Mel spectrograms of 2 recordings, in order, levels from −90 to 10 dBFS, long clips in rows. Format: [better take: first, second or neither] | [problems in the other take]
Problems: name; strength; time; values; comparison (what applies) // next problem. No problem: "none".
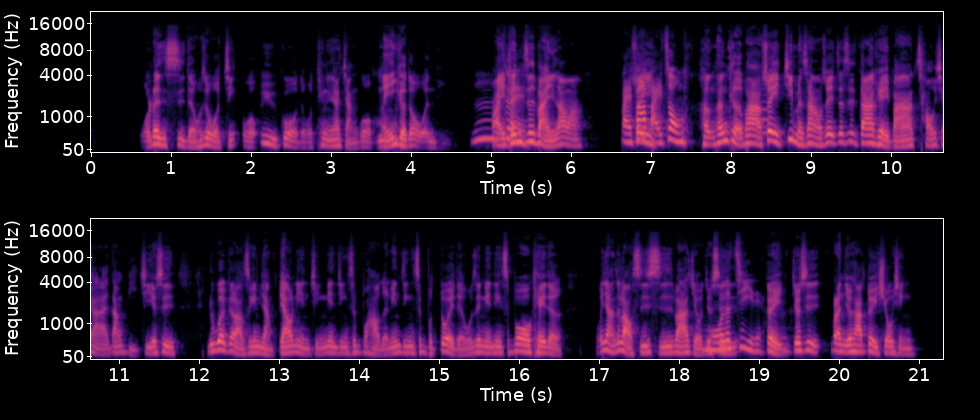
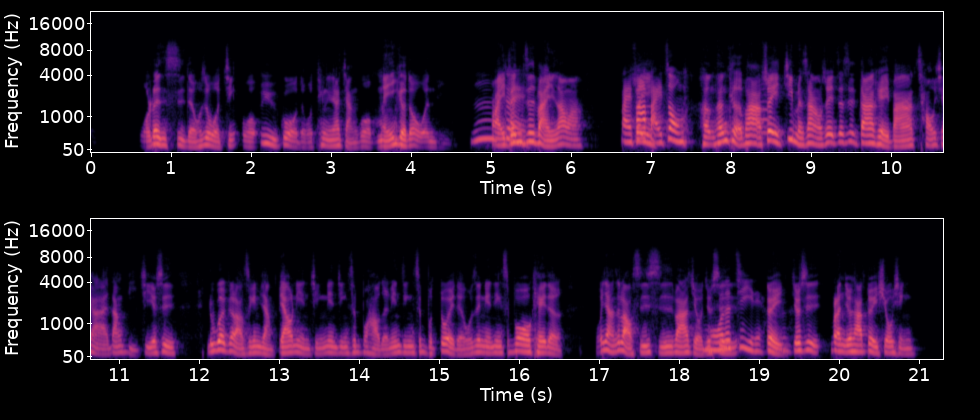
first | muffled; slightly; fading above 2.5 kHz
